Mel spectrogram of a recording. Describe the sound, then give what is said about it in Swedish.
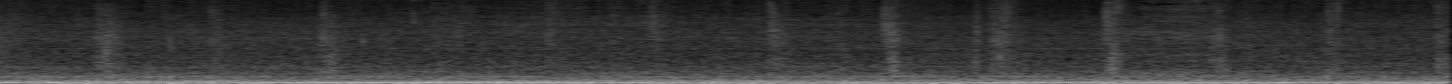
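A flashy car starts up right beside the speaker, its engine rumbling steadily and loudly for several seconds, a dense low drone with occasional sharp clicks and knocks on top, and no voices. “Som startar här bredvid mig.”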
